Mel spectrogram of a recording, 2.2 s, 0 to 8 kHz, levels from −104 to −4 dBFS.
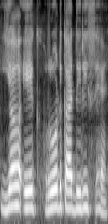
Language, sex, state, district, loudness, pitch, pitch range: Hindi, female, Jharkhand, Ranchi, -11 LUFS, 225 Hz, 220-235 Hz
